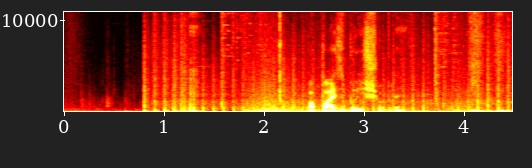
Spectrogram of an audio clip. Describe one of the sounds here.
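Rifle shots ring out in rapid bursts.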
